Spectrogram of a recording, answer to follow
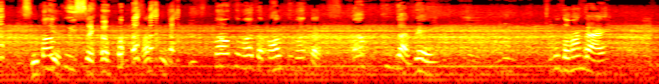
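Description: Men talking and laughing over the steady drone of a small fishing boat's engine.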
